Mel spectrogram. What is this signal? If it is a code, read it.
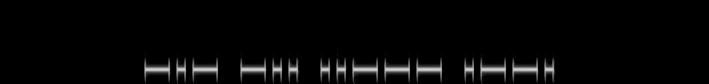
Morse code, heard as a keyed tone, about 15 wpm, 700 Hz. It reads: KD2P
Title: USA Call Signs - 4 Characters - Repeated 3x - 15wpm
